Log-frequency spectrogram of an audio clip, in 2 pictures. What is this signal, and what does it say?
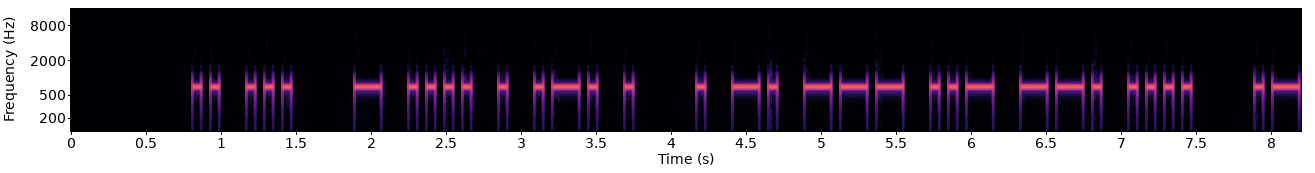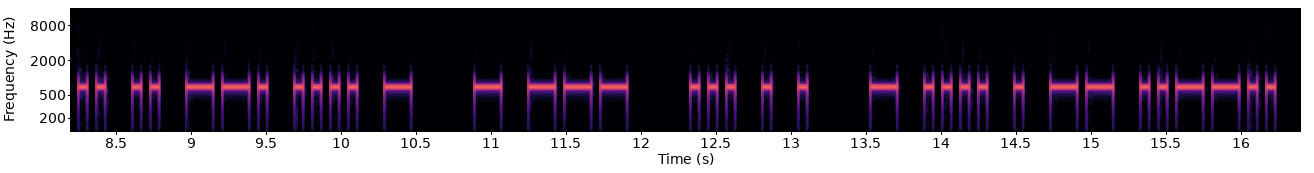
Morse code, heard as a keyed tone, about 21 wpm, 700 Hz. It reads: IS THERE ENOUGH LIGHT TO SEE THEM?
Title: Sentences from Top 1000 Words - Review Part 1 - 20wpm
